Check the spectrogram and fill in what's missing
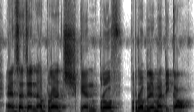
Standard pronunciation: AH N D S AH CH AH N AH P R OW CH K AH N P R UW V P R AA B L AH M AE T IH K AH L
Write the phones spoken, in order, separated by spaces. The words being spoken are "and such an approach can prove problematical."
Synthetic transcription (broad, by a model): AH N S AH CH AH N AH P R OW CH K AH N P R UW P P R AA B L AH M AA T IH K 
